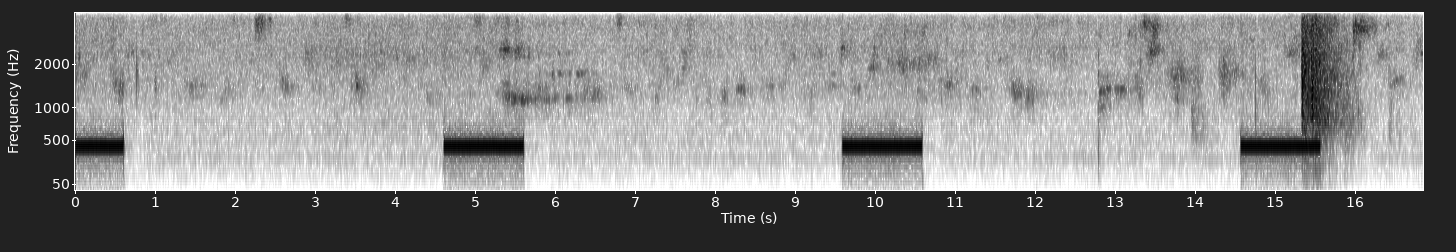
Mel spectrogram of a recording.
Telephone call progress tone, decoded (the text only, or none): ringback tone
